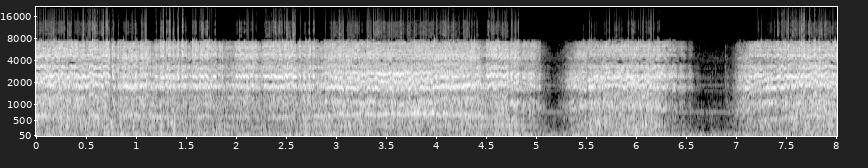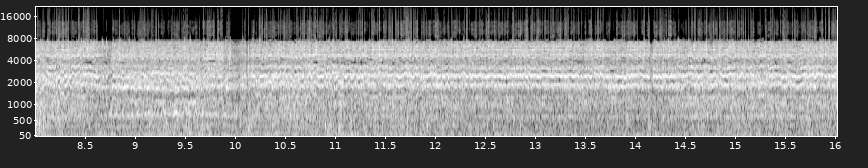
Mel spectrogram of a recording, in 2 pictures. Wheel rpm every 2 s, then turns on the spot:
160, 160, 120, 80, 160, 160, 160, 160.
4-6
